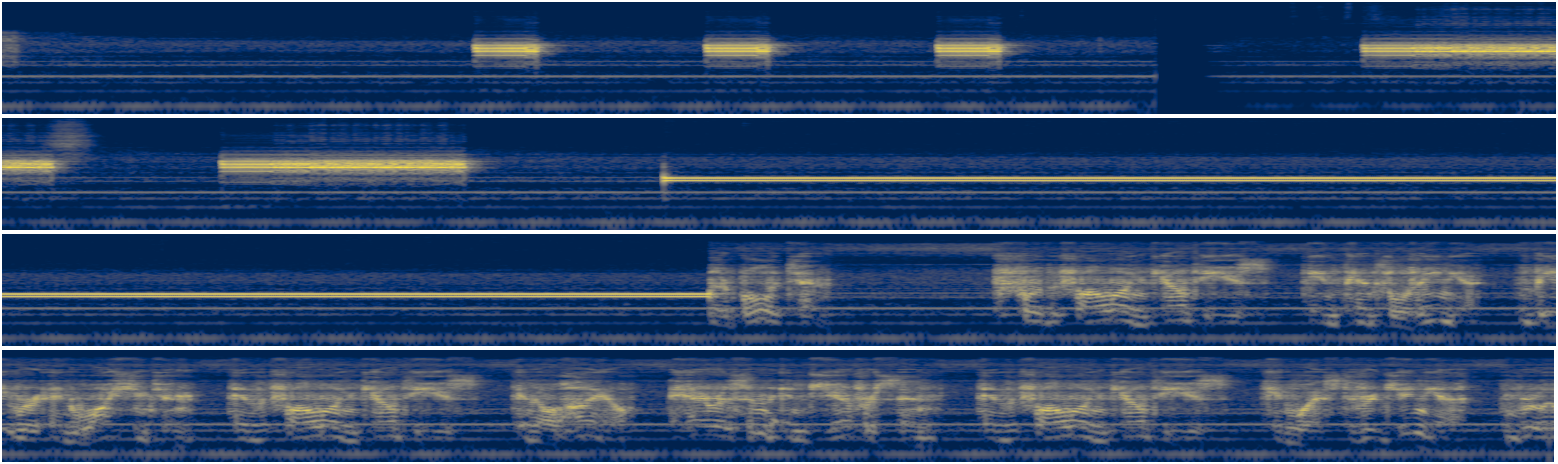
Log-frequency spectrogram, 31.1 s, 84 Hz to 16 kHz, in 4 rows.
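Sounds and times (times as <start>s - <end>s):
faint steady hum: 0.0s - 31.0s
emergency alert data bursts: 2.4s - 2.8s, 3.6s - 4.0s, 4.7s - 5.1s, 6.8s - 8.2s, 8.9s - 10.2s
two-tone attention signal: 11.1s - 19.2s.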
